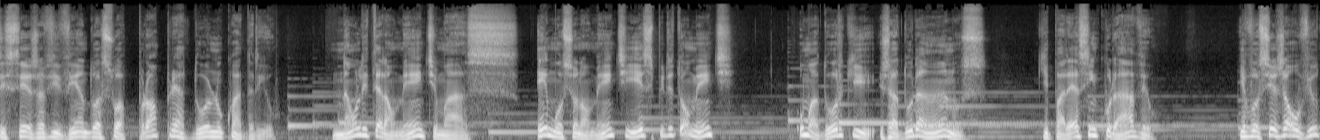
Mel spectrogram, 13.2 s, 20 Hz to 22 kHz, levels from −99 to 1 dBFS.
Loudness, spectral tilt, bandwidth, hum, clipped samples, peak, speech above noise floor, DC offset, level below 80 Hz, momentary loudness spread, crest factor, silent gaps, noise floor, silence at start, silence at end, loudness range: -14 LUFS; -5.5 dB/octave; 19 kHz; none; under 0.1%; -2 dBFS; 27 dB; under 0.1%; -38 dBFS; 9 LU; 12 dB; none; -40 dBFS; 0 s; 0 s; 2 LU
